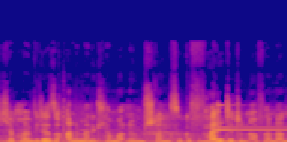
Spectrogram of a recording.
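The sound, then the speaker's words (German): A short, bright notification chime from a woman's mobile phone rings out near the end and holds a steady tone while she keeps talking over it. “Es tut mir so leid, das ist mein Handy.”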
